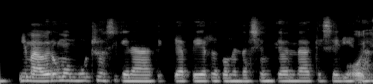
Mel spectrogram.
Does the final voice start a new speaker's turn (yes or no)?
yes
